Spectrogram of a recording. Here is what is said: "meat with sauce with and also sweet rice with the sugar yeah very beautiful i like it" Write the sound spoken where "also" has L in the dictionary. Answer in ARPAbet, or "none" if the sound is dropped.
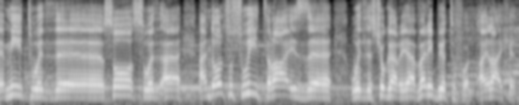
L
